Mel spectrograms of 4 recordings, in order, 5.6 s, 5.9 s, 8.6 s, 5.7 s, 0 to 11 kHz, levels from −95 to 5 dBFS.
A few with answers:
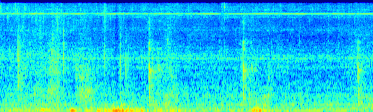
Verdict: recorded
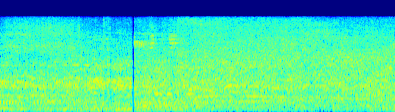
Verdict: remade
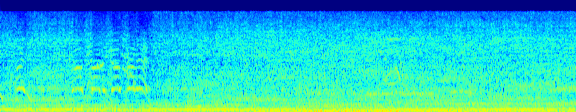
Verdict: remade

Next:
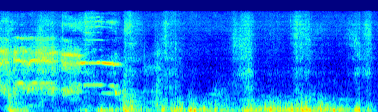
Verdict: remade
